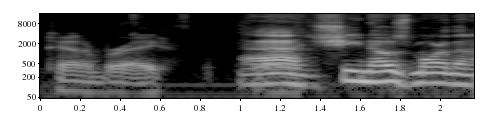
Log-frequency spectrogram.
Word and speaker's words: Tenebrae: know oh God yep I've been pronouncing it to neighbor um all my life and I guess that's wrong but what do I know I don't know I'm just going by the the you know the woman on the commentary was saying tenebrae uh she knows more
